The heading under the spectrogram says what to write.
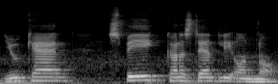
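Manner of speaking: normal talking voice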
